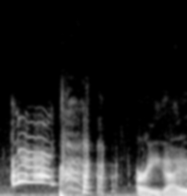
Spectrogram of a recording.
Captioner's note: chuckles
